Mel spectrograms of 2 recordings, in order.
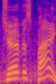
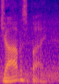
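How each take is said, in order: First: The first vowel sounds like 'er' in 'her'. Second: The first vowel sounds like 'ar' in 'car'. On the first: This is the speaker's own way of saying it. The speaker calls it right. "I say Jervis Bay" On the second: This is how many other people say it. The speaker calls it wrong. "A lot of people like to say Jarvis Bay"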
